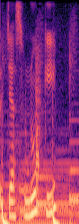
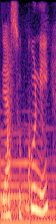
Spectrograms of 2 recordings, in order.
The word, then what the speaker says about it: Yasukuni: Ha visitado reiteradamente el el santuario Yasunuki, a ver si lo pronuncia bien, Yasukuni, lo que ha provocado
